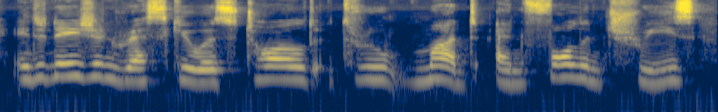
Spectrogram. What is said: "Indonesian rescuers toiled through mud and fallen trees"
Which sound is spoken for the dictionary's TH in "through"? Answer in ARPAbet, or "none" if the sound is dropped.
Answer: T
